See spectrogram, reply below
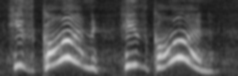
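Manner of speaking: very high, shrill, piercing, drawn-out scream. Mrs. teevy stares at the place where her son had been; screaming. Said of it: "and she screamed".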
